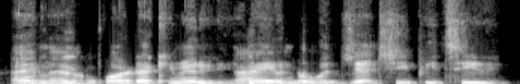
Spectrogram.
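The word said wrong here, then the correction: ChatGPT: chat, not Jet GPT.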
